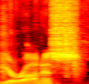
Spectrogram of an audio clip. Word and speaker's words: Uranus: I That's why I see that's why I prefer the pronunciation Uranus because it doesn't sound like urine or anus.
